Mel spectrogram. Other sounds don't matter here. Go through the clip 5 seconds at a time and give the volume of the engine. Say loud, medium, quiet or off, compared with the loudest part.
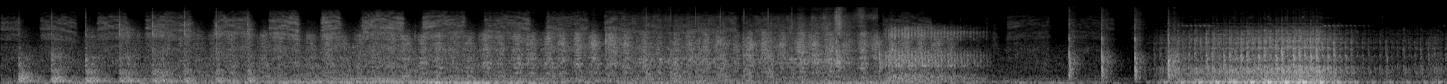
off, medium, loud.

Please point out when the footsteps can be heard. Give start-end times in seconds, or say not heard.
not heard.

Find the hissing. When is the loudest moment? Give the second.
4 s.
